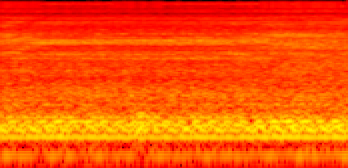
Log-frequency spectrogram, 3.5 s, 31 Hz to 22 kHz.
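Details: Ford Lightning SVT supercharged V8, cold idle after teardown work: a deep, steady rumble with intake suction audible, no grinding from the blower, and the intercooler pump flowing. Normal idle.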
